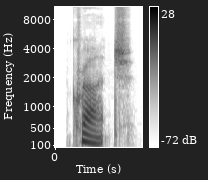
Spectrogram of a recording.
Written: crutch

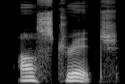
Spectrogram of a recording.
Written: ostrich

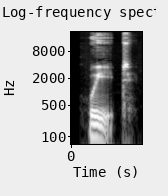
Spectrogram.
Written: wheat

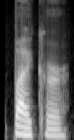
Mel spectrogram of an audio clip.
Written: biker

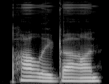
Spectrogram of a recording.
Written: polygon

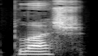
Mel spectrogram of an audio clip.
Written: blush

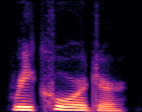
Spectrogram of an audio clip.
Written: recorder

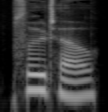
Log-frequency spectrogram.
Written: Pluto

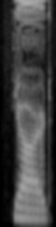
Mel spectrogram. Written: yard

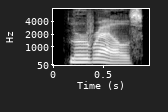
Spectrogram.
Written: morels

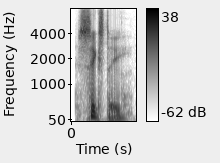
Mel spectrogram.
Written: Sixty

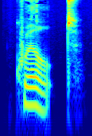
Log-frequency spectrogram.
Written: quilt

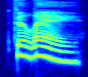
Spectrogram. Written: filet

